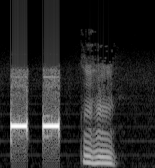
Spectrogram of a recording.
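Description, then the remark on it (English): Two short, steady electronic phone-line beeps sound in quick succession, followed by a brief fragment of a voice before the line goes silent as a caller's phone line cuts off during a live radio phone-in. “That phone is gonna cut off. Unfortunately, the phones are a bit of a problem.”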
